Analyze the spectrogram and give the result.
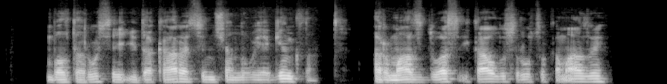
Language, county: Lithuanian, Panevėžys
